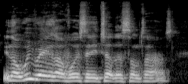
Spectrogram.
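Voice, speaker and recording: A man's voice: a little high, rapid-fire, vocal fry, a little mellow. Defensive man in a casual argument. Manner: defensive, restarts often, laughs while explaining. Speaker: podcast co-host.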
